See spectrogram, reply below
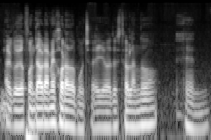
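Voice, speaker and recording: A man in his thirties with an accent from Spain, chatting casually as a podcast co-host in a hoarse, gravelly voice. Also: low-pitched, steady tone, quick pace. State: hoarse from coughing. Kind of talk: casual chat.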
